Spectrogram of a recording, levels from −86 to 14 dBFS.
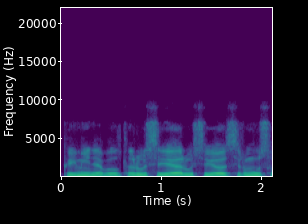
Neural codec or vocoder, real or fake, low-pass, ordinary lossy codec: codec, 16 kHz, 4 kbps, X-Codec, WavLM features, trained on Multilingual LibriSpeech; fake; 7.2 kHz; Opus, 16 kbps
